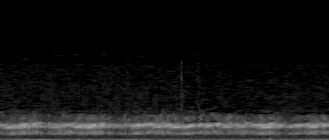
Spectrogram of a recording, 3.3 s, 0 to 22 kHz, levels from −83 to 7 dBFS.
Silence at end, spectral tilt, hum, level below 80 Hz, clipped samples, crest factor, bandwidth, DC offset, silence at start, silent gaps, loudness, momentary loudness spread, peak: 0 s; -2.5 dB/octave; none; -48 dBFS; under 0.1%; 16 dB; 13 kHz; under 0.1%; 0 s; none; -31 LUFS; 3 LU; -16 dBFS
